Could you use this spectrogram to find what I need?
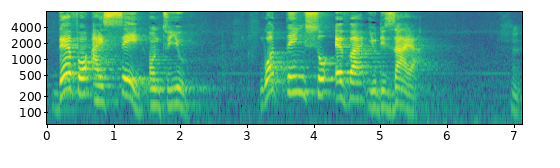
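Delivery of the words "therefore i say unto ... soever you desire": slow, loud, weighty scripture reading; solemn scripture reading. Shown as a demonstration. Preacher reading Jesus' words to the congregation, slow and loud. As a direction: lay out each word of the verse slowly. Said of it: "Verse twenty-four, Mark eleven".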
